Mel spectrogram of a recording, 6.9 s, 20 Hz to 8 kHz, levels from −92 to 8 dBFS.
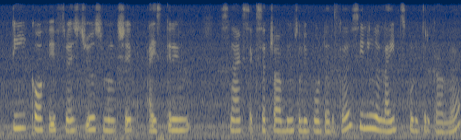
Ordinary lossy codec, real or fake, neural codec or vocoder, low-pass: Opus, 64 kbps; real; none; 7.2 kHz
